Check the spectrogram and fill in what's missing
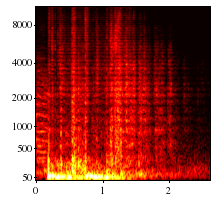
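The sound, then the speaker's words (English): A rapid volley of heavy cannon blasts from the British warship HMS Leopard firing on the USS Chesapeake on June 22, 1807, several deep booming shots overlapping in quick succession, loud, then rolling away into a fading rumble. “On the afternoon of June 22, 1807, the British warship, the HMS Leopard, unloaded cannon fire on the USS Chesapeake.”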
